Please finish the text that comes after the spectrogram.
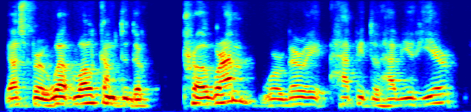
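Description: A middle-aged man from Finland, a foundation trustee, hosting a webinar on a video call in a measured way, with many pauses. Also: mid-range voice, darkish tone, highs cut off. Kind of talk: presenting and interviewing on a video call.

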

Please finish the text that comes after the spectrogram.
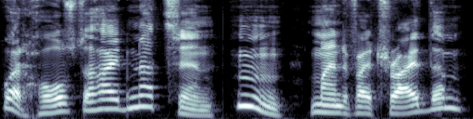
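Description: A sly little storybook squirrel, as a man puts him on, eager and hushed. The pitch rides high and slides around expressively. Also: big pitch swings, measured pace. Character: small, sly, nut-hoarding male squirrel.

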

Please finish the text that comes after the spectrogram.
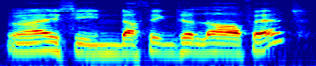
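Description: A man's voice: fairly low pitch, very animated, a little slow, no room sound, dull audio, exaggerated voice. A man voicing a pompous, fussy old uncle in an audiobook story, speaking in a formal, long-winded and pedantic way. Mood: indignant.

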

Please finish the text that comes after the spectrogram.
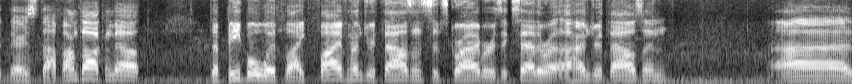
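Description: A man hosting his first live stream from a phone while walking a dog outside, his voice slightly raspy from a cold, casually encouraging viewers. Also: a little high, slight background noise. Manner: encouraging, repetitive, addresses viewers by name. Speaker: channel host. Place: outdoors on a lawn walking a dog. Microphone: phone held while walking.

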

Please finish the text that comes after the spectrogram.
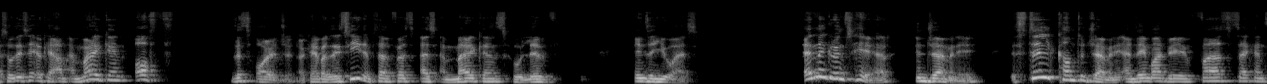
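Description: A middle-aged man talking from a room with bookshelves over a video call, explaining his views with many restarts and asides. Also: medium pitch. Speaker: interview guest. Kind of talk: casual video call interview.

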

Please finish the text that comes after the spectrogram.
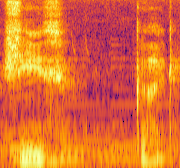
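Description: A man's voice: very slow, rough recording. A man playing a lonely, lovelorn youth in an audio drama monologue, wistful and confiding. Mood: dreamy, devoted. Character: lonely, lovelorn, secretive youth musing alone. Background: soft plucked guitar music.

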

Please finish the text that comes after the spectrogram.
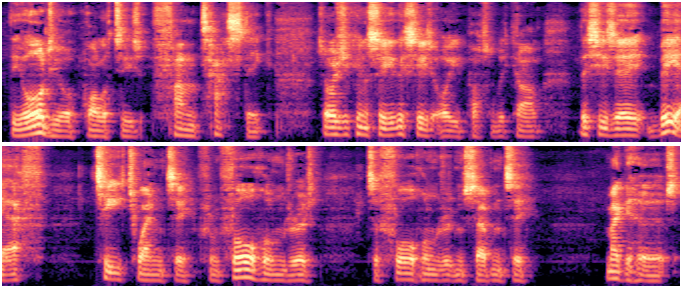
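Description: A man's voice: deep voice, measured pace, a little mellow. A middle-aged man giving a casual hands-on gadget demonstration, presenting indoors at a table.

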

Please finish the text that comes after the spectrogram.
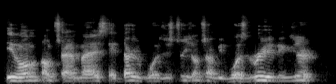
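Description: A young American man with a very gravelly, crackling voice that sits a bit high. He talks in casual, slang-heavy street talk on a phone video call, repeating phrases emphatically and tacking questions onto his sentences. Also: fairly even intonation, very fast. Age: young adult. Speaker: rapper being interviewed. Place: small indoor room, on a video call. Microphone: phone at arm's length on video call.

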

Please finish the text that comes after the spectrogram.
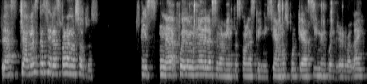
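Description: A woman's voice: mid-range voice, flat delivery, moderate pace, slight background noise. A woman in her late thirties giving a chatty motivational training talk over a video call, often asking and answering her own questions. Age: 30s. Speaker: network marketing trainer.

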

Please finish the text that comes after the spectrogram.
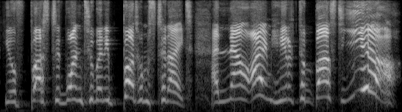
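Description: A woman's voice: very high-pitched, expressive, normal speed, pushed and bright, dry recording, clean studio sound, full character voice. A woman voicing a bossy, hot-tempered young girl operative in a cartoon video game, brash and commanding. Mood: fierce, commanding.

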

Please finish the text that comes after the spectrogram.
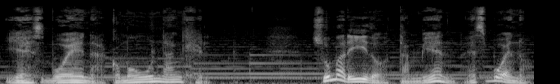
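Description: Man playing gentle male teacher, religious radio play, unhurried, expressive intonation, solemn reassurance. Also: deep voice, music in the background, full character voice. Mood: reassuring. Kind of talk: religious radio drama acting.

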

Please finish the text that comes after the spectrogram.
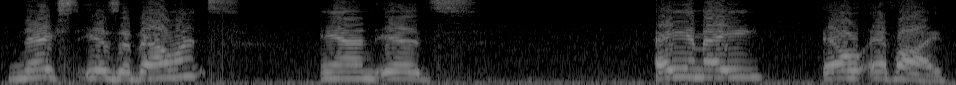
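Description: A woman's voice: sits high, very slow, long pauses, a bit bright, a little hiss or hum, poor audio. A woman in her thirties hosting a live local TV auction from a cluttered stockroom, showing items one by one and joking with the crew. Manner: chatty, joking asides to the crew. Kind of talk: live cable TV sales patter.

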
